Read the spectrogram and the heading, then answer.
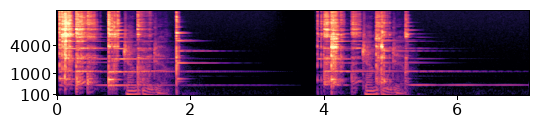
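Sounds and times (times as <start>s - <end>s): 
wine glasses: 0.1s - 1.7s, 3.9s - 5.6s.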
